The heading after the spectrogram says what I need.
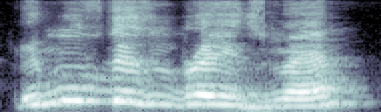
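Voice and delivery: exasperated fan yelling; frustrated yell. Real, not acted. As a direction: bark it at the screen. Yelling at a defender.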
